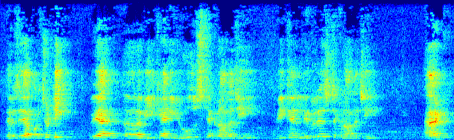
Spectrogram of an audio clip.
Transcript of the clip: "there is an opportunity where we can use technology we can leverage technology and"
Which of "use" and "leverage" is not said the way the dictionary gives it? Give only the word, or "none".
leverage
